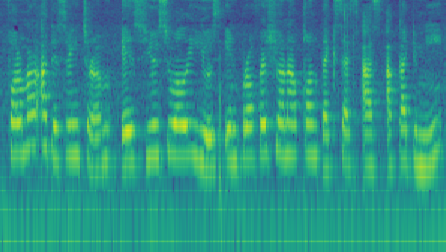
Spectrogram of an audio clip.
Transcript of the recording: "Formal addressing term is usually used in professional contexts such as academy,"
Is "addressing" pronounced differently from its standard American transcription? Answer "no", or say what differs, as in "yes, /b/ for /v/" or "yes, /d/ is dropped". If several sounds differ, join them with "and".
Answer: yes, /ɹ/ is dropped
